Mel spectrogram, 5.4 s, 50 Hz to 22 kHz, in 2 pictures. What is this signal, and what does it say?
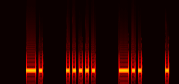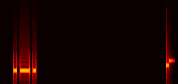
Morse code, heard as a keyed tone, about 25 wpm, spaced as for 16 wpm, 700 Hz. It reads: N5DER
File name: Lesson 15g - Number 5 - Call Signs 25wpm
